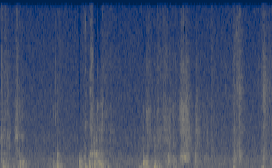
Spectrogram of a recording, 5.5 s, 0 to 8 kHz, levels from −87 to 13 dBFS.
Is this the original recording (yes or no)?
yes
